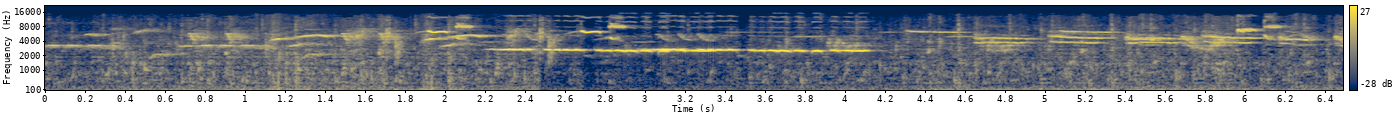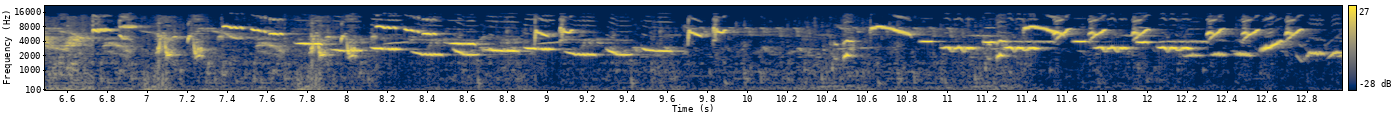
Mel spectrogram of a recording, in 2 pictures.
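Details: Lure recording of brown-chested jungle flycatcher song for trapping: a long steady whistle early on, then a busy stream of sharp, high, slurred whistles and twittering notes that crowd together, briefly pausing near the end.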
